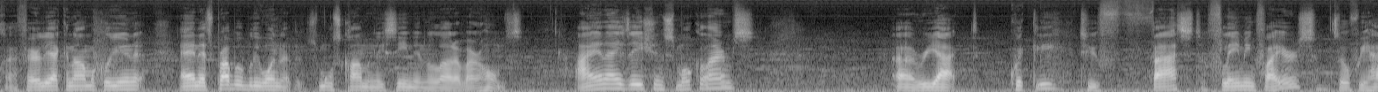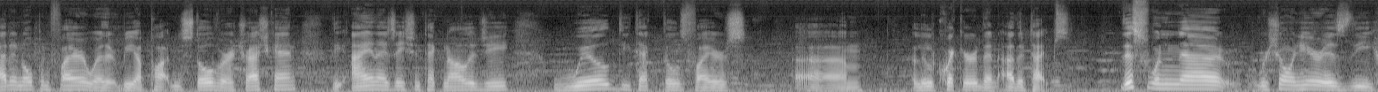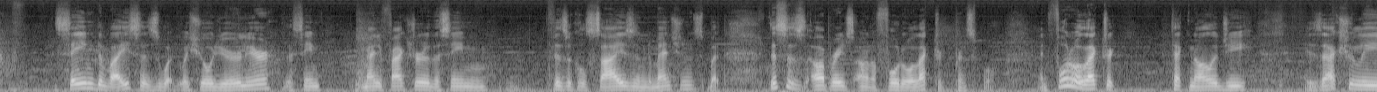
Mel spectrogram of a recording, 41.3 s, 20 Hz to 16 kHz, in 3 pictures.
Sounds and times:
Speech: 0.0 - 7.7, 8.9 - 41.3.

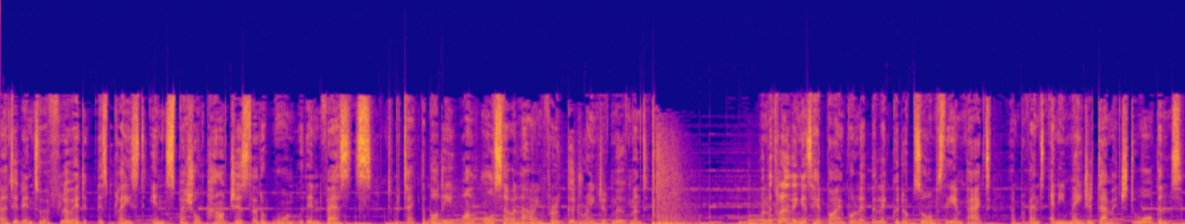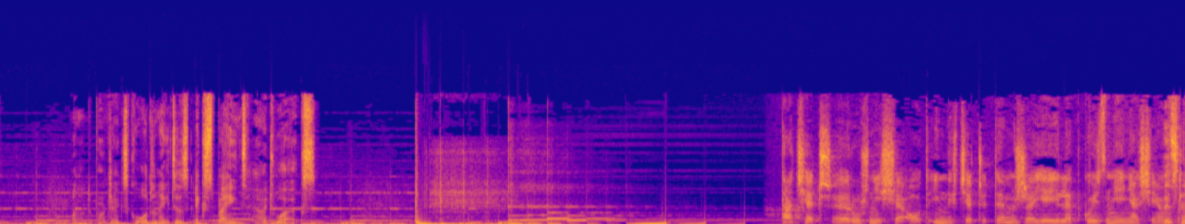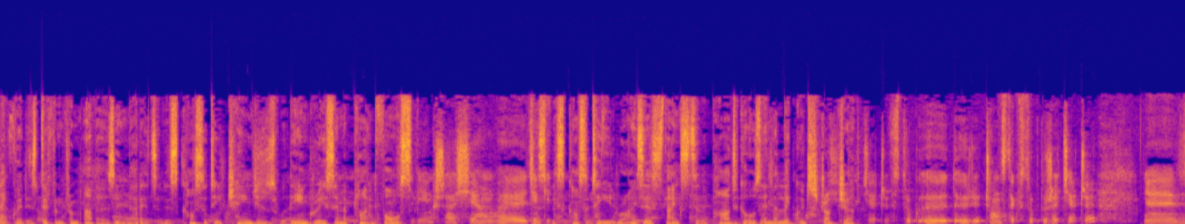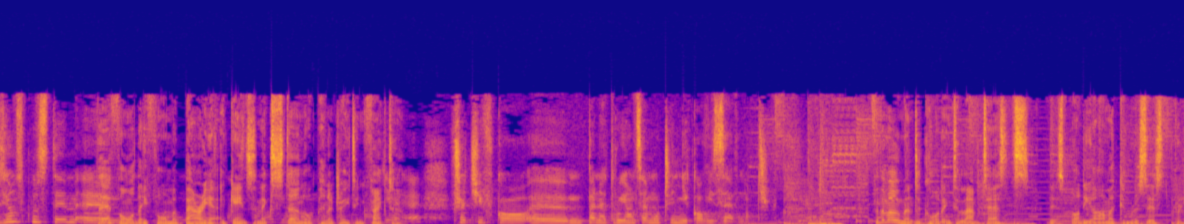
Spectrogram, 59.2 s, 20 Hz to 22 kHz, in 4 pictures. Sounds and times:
Speech: 0.0 - 8.2, 9.5 - 14.8, 15.7 - 18.8, 24.6 - 59.2
Music: 0.0 - 25.5, 28.2 - 40.5, 45.5 - 49.3, 53.0 - 59.2.

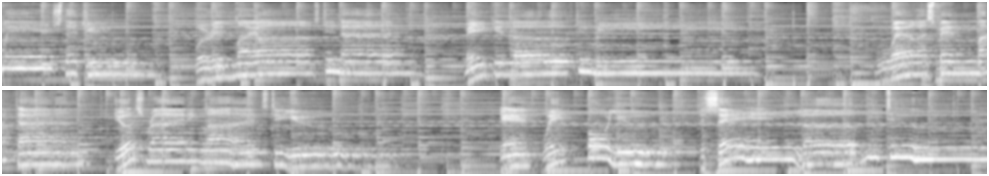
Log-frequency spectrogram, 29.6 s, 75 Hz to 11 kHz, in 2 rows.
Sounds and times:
Music: 0.0 - 29.5.

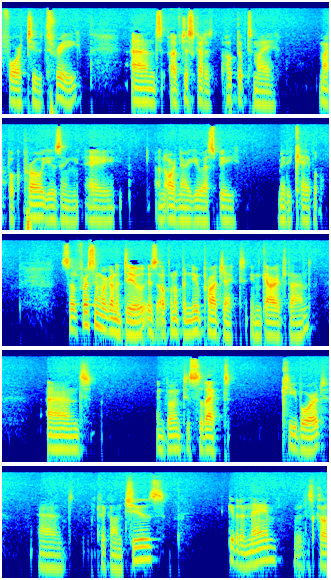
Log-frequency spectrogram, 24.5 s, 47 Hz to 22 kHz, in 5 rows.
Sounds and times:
Speech: 0.0 - 1.2, 1.9 - 4.2, 4.8 - 9.8, 10.7 - 14.6, 15.4 - 16.2, 17.0 - 18.2, 18.9 - 22.2, 23.0 - 24.4.

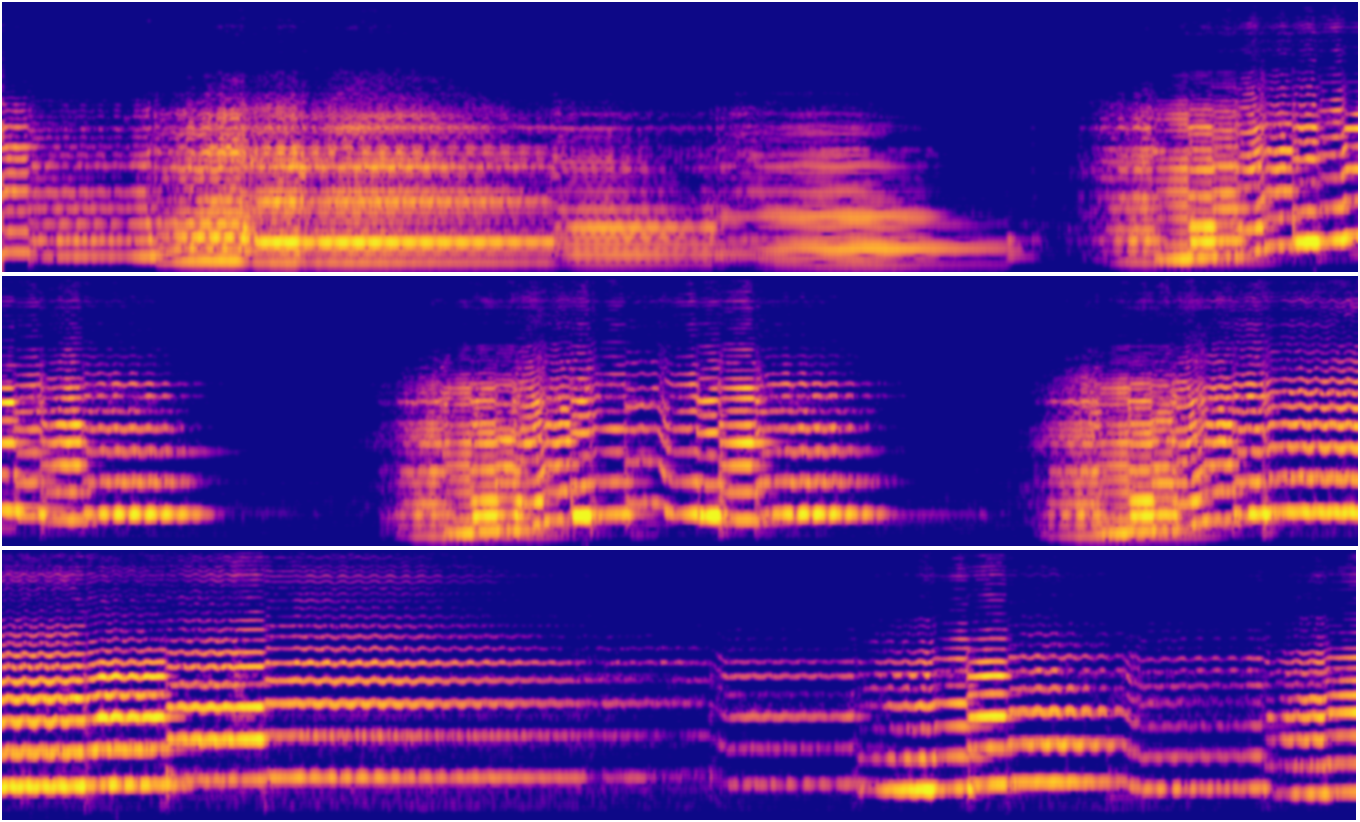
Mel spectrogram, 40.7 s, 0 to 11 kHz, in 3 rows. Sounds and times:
Double bass: 0.0 - 10.2, 10.9 - 14.8, 17.4 - 21.6, 23.9 - 29.4
Cello: 0.0 - 16.2, 17.1 - 40.6.

